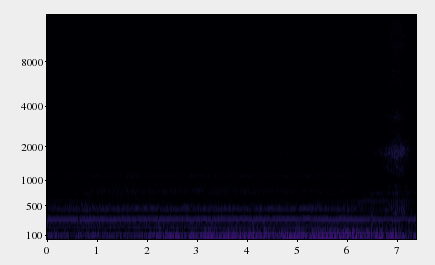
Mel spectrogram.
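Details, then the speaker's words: Orange RockerVerb 50 tube amp needing nearly all tubes and filter caps replaced: steady hum with low, uneven putt-putt motorboating throb slowly growing louder, before repair; tapping power tubes changes the sound. "now it's doing more like a... It sounds like a motorboat going down the river."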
